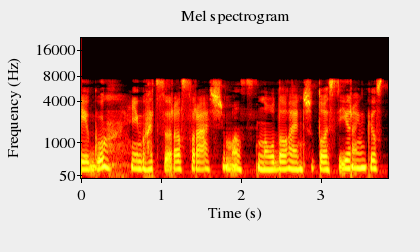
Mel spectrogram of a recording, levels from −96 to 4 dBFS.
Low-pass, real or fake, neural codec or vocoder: 7.2 kHz; real; none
